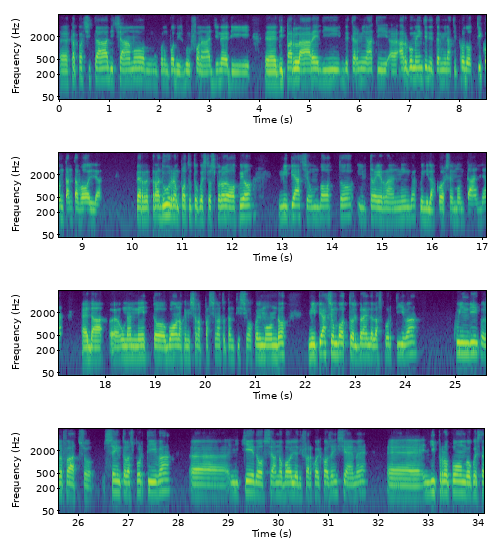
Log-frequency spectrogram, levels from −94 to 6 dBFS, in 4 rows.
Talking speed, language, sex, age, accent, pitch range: 145 wpm, Italian, male, 20-39, native, 125-145 Hz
